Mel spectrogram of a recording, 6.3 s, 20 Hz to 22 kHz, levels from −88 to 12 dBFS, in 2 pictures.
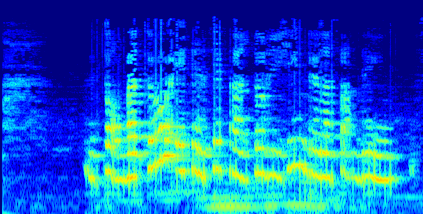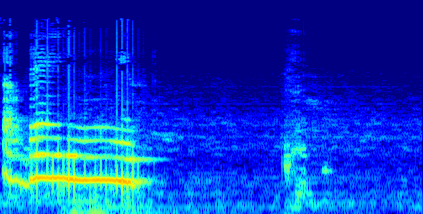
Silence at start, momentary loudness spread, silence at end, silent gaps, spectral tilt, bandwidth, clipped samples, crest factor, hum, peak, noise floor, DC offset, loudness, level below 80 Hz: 0.05 s; 18 LU; 0.7 s; none; -3 dB/octave; 16.5 kHz; under 0.1%; 18 dB; none; -6 dBFS; -55 dBFS; under 0.1%; -22 LUFS; -54 dBFS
